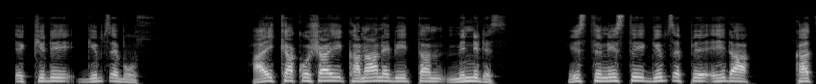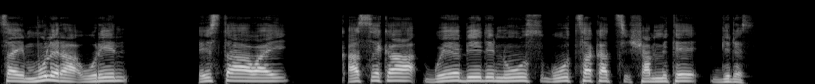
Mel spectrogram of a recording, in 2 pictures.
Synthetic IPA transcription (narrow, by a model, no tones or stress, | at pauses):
ɛkːɪd̪ɪɡɪbt͡sʼɛbo̰ːs | hɐjkːɐkɔʃɐjkɐnaːnɛbiːt̪ːɐnmɪnːɪd̪ɛs | hɪst̪ːɪnɪst̪ːɪɡɪbt͡sʼɛpːɛːhɪd̪ɐ | kɐt͡sːɐjmʊlɛɾɐwʊɾiːn | ɪst̪ːɐaːwɐj | kʼɐsːɛkɐɡʊjɛbiːd̪ɪnuːsɡuːt͡sːɐkɐt͡sːʃɐmːɪt̪ɛɡɪd̪ɛs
